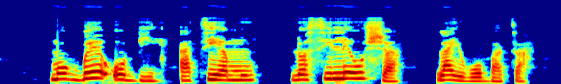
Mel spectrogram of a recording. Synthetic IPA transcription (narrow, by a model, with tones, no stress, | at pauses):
mo˧ɡ͡be˦o˧bi˨a˨ti˧ɛ˧mũ˧ | lɔ˧si˦le˦o˦ʃa˨ | la˨˦i˦˨wɔ˨˧ba˨ta˨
